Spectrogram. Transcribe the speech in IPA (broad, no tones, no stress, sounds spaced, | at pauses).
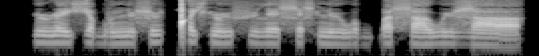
y ɳ e ç a b o n y ɬ ʉ ǃ a ç ɳ ʉ f y l e ɬ e ɬ n ʉ w o b ɓ a ɬ a w y ɮ a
